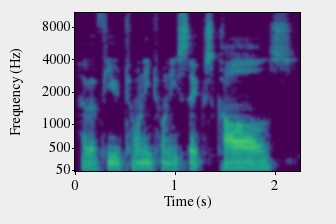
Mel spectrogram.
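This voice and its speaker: With a lowish, slightly mellow voice that barely moves in pitch, this host talks at a moderate pace. He chats informally on his livestream, reading viewer comments in slangy, often repeated phrases.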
